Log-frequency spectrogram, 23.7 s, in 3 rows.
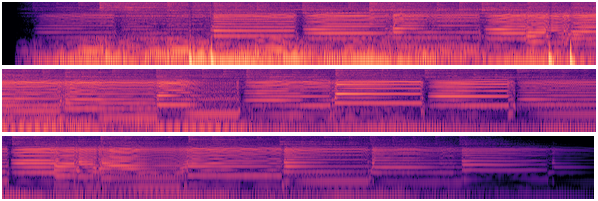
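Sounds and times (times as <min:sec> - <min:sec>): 
microsynth: 0:00.2 - 0:16.0.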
